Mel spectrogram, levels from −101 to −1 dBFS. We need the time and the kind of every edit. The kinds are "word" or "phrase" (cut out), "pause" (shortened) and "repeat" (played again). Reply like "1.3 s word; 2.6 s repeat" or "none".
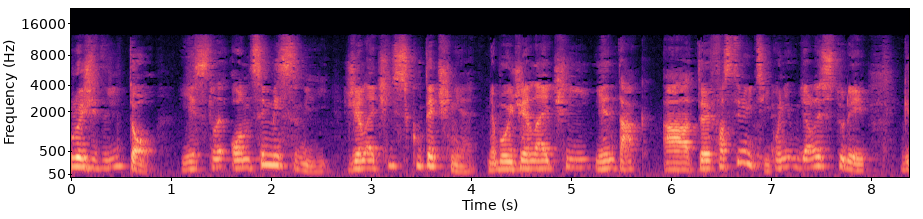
4.1 s pause; 5.8 s pause; 7.0 s word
